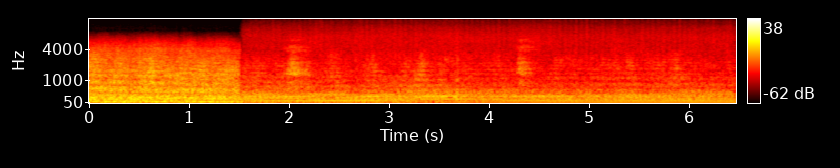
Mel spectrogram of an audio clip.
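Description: Propeller-driven piston aircraft engines running loud, cutting off suddenly about a second and a half in to a quieter, steady engine drone heard from inside the cockpit, with a few faint short chirps.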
